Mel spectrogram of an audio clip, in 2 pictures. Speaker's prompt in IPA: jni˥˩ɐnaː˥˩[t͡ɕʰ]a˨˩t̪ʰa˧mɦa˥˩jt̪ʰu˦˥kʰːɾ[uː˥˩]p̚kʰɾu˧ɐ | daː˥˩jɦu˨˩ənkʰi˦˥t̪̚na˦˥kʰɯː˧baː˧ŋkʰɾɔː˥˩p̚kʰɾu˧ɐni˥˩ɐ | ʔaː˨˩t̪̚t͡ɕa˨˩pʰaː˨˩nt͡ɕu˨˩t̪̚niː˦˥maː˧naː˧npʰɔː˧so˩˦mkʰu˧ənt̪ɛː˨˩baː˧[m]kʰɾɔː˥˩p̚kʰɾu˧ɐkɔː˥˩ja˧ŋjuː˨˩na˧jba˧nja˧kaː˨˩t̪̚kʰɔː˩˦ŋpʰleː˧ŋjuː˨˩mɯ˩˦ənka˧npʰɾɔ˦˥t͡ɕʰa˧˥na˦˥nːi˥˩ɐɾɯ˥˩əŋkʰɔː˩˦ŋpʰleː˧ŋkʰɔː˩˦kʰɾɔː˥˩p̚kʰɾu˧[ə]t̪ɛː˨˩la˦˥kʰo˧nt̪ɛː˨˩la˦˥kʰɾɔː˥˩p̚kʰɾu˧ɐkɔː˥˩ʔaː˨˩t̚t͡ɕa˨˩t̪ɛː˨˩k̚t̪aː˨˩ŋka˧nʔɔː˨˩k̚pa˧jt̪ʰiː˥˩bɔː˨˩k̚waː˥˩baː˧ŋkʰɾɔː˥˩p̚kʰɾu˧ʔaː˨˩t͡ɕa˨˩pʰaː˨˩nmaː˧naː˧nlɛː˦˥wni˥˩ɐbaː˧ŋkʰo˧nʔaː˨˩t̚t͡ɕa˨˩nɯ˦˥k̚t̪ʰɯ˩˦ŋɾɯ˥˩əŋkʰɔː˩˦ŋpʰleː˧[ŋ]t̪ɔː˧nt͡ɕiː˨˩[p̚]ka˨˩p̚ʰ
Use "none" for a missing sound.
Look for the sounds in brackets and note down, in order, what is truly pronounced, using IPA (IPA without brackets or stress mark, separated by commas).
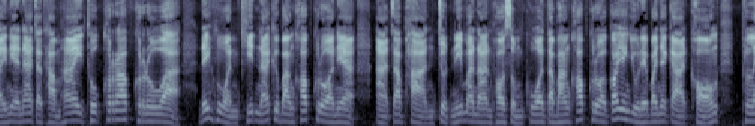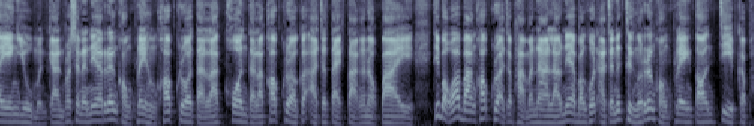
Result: t͡ɕ, ɔː˥˩, ŋ, ɐ, ŋ, p̚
